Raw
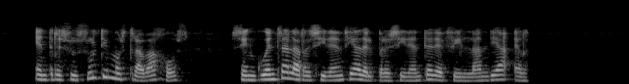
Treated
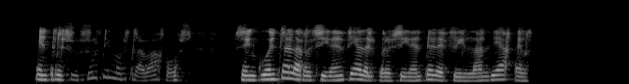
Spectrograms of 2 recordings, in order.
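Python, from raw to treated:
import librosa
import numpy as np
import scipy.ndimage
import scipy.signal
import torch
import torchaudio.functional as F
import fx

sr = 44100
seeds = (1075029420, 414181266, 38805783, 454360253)

y = fx.level_steps(x, sr, step_db=22, at=(0.68, 1.74))
y = fx.dynamic_eq(y, sr, hz=1200.0, q=0.89, threshold_db=-42.0, ratio=4.0, max_db=-4)
y = fx.dispersion(y, sr, late='highs', ms=41.0, hz=1600.0)
y = F.gain(torch.from_numpy(y), -1.0).numpy()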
